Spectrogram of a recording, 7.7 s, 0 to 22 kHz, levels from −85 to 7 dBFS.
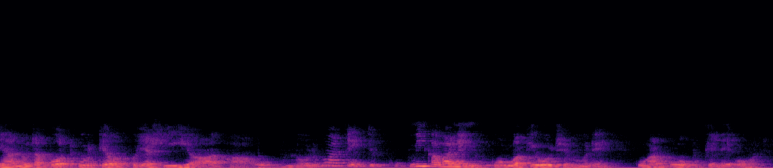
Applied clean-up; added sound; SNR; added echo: none; Bowed string instrument; 17 dB; reverberation time 0.6 s.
